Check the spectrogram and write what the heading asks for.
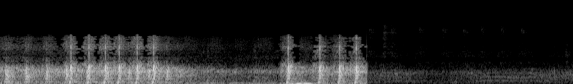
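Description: Airsoft AR-15-style rifle firing rapid full-auto bursts, about seven or eight shots a second: a run of about a second and a half, then a shorter burst near the middle. After that it drops suddenly to faint, rapid clicking of more distant fire.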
